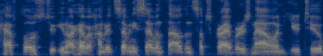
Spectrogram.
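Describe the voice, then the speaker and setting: In a Russian accent, a man talks with ordinary pitch variation on a very clean recording with a silent background. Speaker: political commentator and interpreter. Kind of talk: radio interview. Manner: hesitant, many fillers.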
